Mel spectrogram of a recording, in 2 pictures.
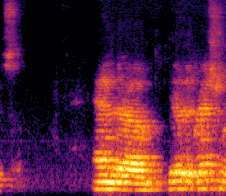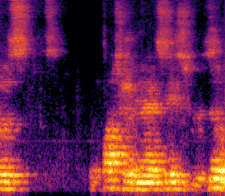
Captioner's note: faintly speaking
